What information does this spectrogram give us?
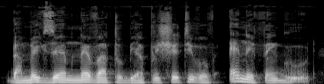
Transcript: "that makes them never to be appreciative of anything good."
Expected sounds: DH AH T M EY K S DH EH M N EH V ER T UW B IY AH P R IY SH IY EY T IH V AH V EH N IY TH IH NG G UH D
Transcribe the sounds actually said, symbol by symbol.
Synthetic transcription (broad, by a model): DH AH T M EY K S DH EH M N EH V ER T UW B IY AH P R IY SH IY EY T IH V AH V EH N IY TH IH NG G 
